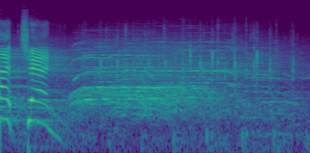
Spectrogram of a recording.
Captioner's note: crowd cheering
